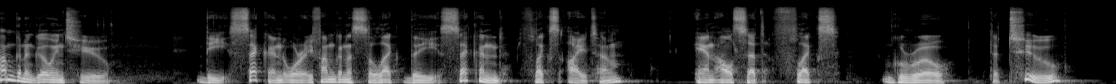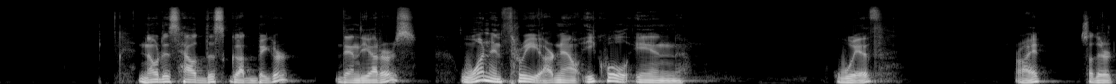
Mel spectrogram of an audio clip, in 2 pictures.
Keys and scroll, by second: 1.4-2.3 typing, 9.3 shift+Return, 9.5 shift+;, 9.7 shift+space, 18.1 shift+super+f.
